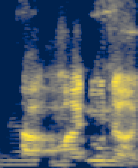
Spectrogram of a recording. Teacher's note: Bila kita memilih bacaan raum, kita izhar lah sebab kita jelaskan bunyi nun, cuma kita pendekkan baris dia jadi 1/3 je. Tak manuna, dia tetap bunyi nu tau, tapi orang yang teliti baru dia boleh dengar kataan nu.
